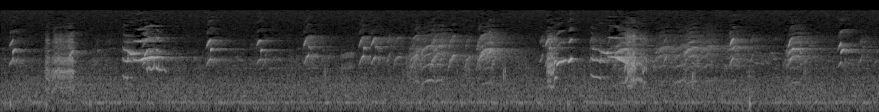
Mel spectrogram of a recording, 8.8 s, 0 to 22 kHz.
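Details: Rainbow lorikeets eating tree violet berries in Melbourne, Australia, January 2021, giving rasping screeches and chattery squawks in quick irregular bursts, several callers overlapping.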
